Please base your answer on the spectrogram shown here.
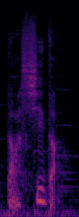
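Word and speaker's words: dashi (出汁): But that's what it says on the brand here dashida. In Korean, this is called tashita. It's a little different from the Japanese pronunciation because Japanese is just dashi without the da, extra da at the end.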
